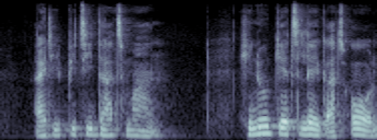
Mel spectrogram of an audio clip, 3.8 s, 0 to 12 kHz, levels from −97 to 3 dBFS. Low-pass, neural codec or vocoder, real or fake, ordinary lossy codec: 10.8 kHz; none; real; Opus, 64 kbps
